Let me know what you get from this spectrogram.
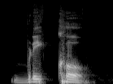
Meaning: tree
- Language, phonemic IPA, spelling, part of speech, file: Bengali, /brikkʰo/, বৃক্ষ, noun, LL-Q9610 (ben)-বৃক্ষ.wav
